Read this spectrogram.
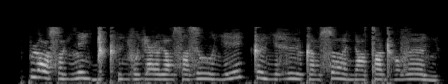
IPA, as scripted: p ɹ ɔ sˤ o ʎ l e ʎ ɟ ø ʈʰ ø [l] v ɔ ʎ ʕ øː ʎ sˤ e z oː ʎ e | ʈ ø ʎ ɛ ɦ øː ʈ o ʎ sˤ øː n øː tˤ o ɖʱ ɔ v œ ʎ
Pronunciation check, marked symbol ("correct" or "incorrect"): incorrect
